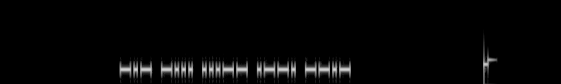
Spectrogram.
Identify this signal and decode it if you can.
Morse code, heard as a keyed tone, about 36 wpm, 700 Hz. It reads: KB3PQ
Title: USA Call Signs - 5 Characters - 4x Character Spacing - 35wpm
